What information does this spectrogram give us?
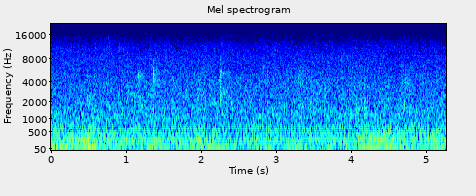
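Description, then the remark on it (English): Steady, heavy rain begins to pour down harder in a dense, continuous hiss, with a low rumble underneath like thunder. No voices, just the constant wash of falling water. “And then you hear it. The rain.”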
